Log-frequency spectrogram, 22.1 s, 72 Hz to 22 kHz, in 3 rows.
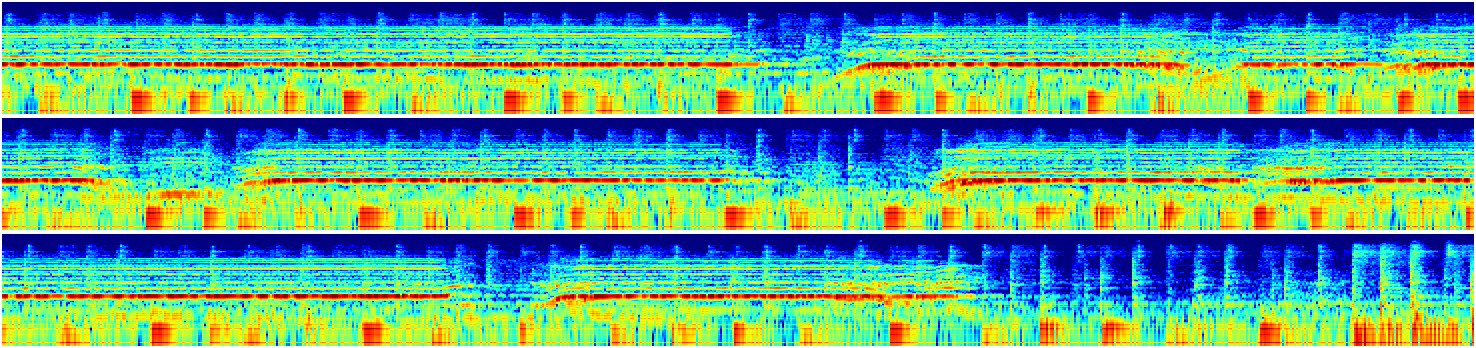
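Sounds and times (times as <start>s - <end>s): steady drum beat: 0.0s - 22.0s
person singing long high notes: 12.0s - 19.6s.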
